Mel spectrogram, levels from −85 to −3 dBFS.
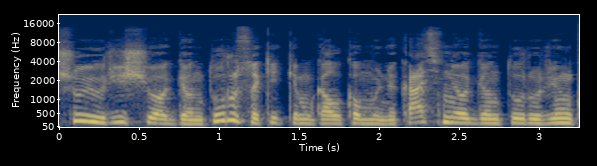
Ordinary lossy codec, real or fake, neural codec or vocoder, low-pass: AAC, 48 kbps; real; none; 14.4 kHz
